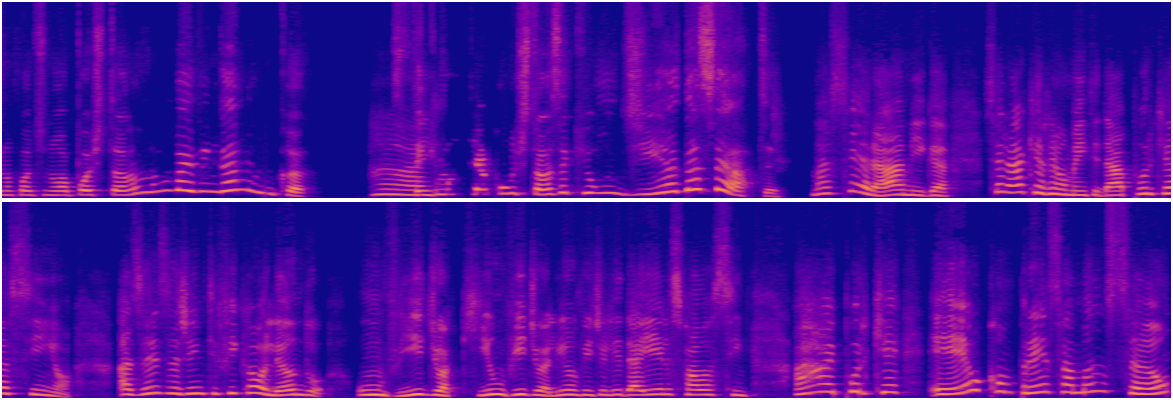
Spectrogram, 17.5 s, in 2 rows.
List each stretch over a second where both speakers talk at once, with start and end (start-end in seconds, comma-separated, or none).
none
